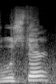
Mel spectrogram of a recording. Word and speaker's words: Worcester: Kind of like it's Worcester, even though it's spelled Worcester. And in Massachusetts, FYI, roundabouts, not called roundabouts.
